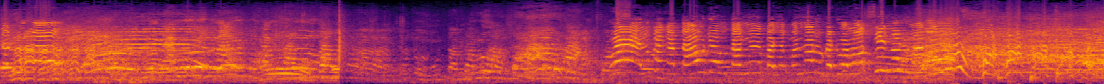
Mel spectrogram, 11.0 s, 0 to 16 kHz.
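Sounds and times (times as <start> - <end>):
people talking: 0.0 - 10.8.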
